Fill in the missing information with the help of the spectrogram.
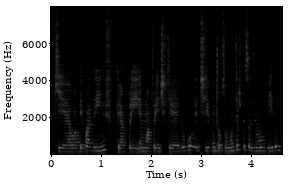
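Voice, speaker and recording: A woman's voice: fairly low pitch, fairly even intonation, fast, a bit bright, a little hiss or hum, poor audio. A woman talking casually as a guest on a podcast. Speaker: podcast guest, comics event organizer.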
